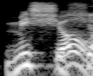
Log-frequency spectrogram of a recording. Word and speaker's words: Michonne: Michonne.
